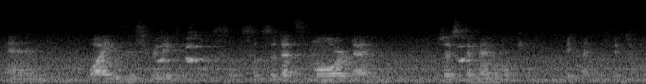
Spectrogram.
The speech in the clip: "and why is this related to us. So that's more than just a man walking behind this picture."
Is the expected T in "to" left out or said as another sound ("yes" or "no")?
yes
